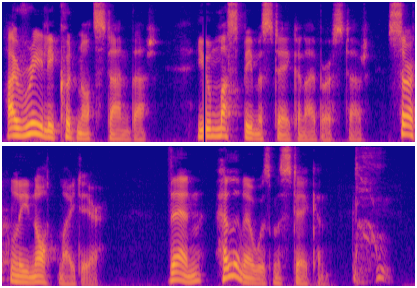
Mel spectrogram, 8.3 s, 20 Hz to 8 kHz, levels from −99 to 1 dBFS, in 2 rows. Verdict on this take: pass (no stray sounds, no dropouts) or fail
fail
